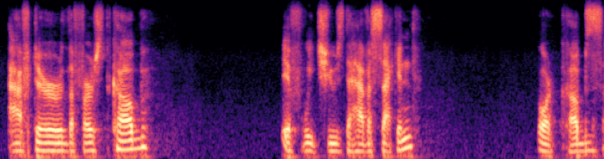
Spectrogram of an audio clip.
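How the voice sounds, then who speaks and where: A man playing a blunt, exasperated male werewolf in a tabletop game, speaking in a deliberate, halting, emphatic way. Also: lowish voice, no echo, highs cut off. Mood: measured, firm.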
